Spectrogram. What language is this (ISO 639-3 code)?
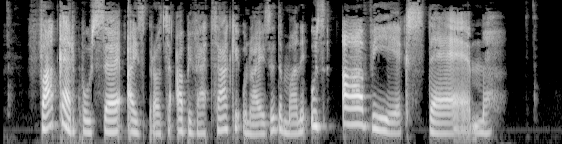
lav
